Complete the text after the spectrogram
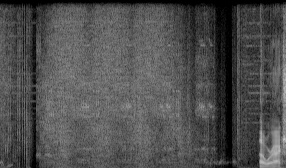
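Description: Electric zaps crackle in a video game.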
